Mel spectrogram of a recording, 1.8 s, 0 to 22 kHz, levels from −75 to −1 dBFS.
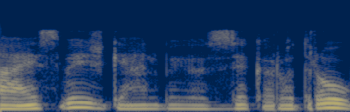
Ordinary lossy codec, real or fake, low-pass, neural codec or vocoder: Opus, 64 kbps; real; 7.2 kHz; none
